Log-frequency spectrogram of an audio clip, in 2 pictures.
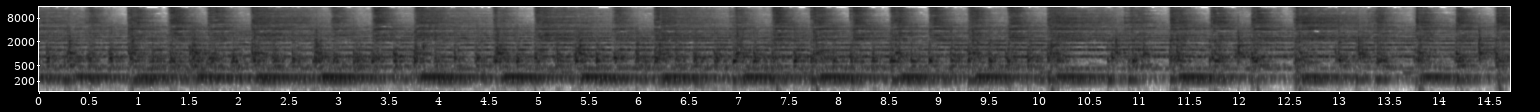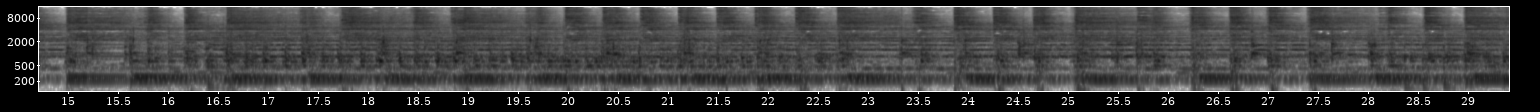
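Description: Kerala temple percussion ensemble playing: drums and ilathalam hand cymbals beaten in fast, dense strokes, with the curved kombu horns sounding a steady held note above them.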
